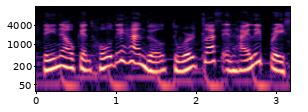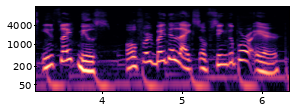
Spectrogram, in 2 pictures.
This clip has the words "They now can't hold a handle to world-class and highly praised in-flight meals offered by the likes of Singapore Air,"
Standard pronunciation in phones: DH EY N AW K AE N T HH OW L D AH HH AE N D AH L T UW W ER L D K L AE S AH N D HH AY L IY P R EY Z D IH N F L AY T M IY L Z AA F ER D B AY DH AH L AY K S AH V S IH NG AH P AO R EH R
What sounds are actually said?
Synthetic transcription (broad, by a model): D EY N AW K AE N T HH OW L D AH HH AE N D AH L T UW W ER D K L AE S AH N D HH AY L IY P R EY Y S IH N F L AY T M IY L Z AA F ER D B AY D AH L AY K S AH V S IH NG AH P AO R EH R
